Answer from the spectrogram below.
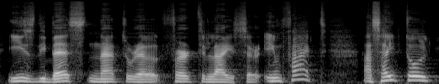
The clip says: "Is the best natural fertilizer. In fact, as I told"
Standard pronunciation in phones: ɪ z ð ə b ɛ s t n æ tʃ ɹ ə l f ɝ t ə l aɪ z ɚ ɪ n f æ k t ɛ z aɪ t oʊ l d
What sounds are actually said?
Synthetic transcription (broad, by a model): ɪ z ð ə b ɛ s t n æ tʃ ɹ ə l f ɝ t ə l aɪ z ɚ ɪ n f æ k t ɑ s aɪ t oʊ l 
